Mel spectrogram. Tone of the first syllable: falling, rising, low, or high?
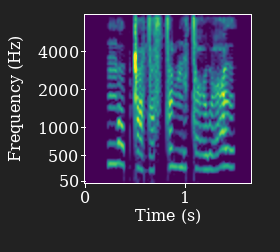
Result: falling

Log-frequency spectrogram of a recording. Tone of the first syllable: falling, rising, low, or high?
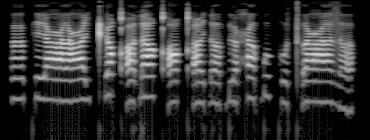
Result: low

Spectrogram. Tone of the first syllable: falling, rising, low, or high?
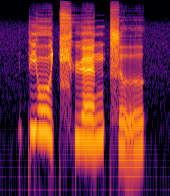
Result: falling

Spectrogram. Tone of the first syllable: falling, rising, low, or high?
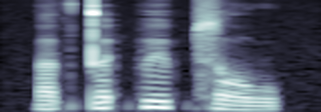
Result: low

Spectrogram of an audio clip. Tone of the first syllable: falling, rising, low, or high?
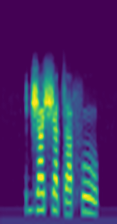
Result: high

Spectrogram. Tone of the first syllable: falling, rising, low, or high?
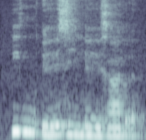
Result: falling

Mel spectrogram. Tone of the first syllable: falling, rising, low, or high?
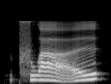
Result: low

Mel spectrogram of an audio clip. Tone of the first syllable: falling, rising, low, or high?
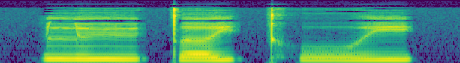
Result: high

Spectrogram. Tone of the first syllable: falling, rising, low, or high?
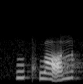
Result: rising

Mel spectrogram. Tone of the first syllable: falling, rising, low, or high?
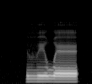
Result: high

